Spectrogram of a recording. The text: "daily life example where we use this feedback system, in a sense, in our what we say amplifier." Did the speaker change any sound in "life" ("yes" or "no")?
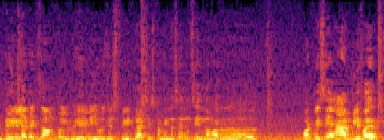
yes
